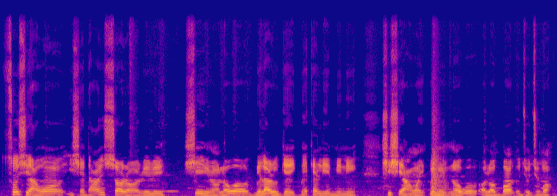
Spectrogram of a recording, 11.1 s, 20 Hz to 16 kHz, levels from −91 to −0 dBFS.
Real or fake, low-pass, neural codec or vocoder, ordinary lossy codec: real; 14.4 kHz; none; none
